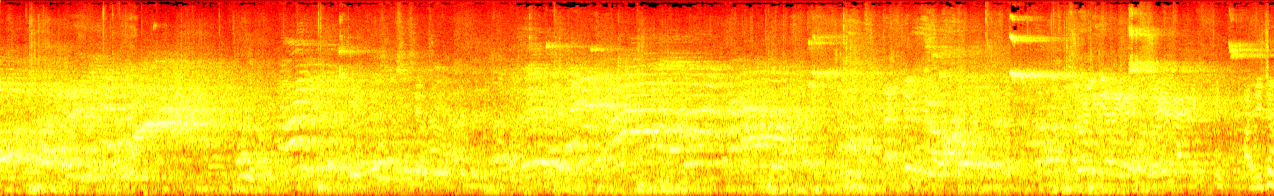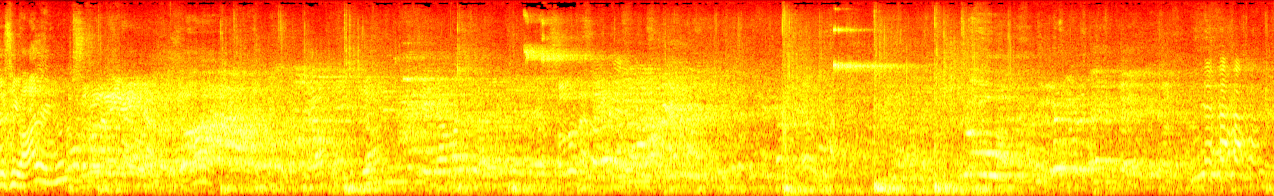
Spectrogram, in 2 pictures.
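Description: A group of students talking and calling out over one another in a large echoing sports hall, with running footsteps and a few brief sneaker squeaks on the court floor as they play a chasing game.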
